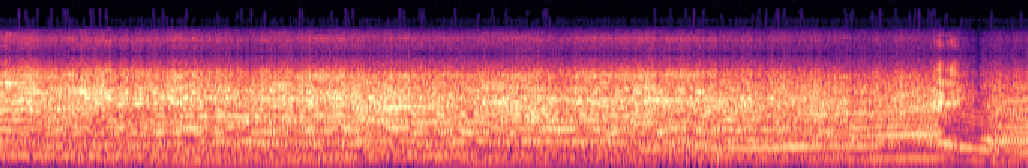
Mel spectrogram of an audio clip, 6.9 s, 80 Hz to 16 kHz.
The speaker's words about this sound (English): That maniac driving at that speed. All units. A sports car looked like a Simonetti. I couldn't tell. Went by me too fast. Must be doing close to 90 or 100. Heading west on Trumbull.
